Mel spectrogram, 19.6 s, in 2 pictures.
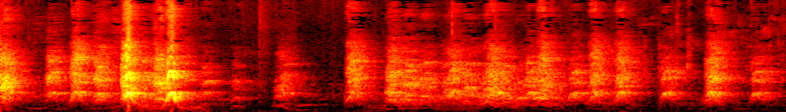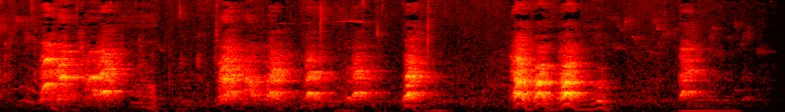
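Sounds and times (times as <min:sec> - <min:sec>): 
dog barking: 0:00.0 - 0:09.8, 0:10.4 - 0:11.5, 0:12.5 - 0:15.3, 0:16.2 - 0:17.4, 0:18.3 - 0:18.7.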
